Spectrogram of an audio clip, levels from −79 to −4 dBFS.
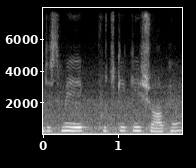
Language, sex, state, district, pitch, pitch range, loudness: Hindi, female, Uttar Pradesh, Hamirpur, 220 Hz, 215-230 Hz, -15 LUFS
